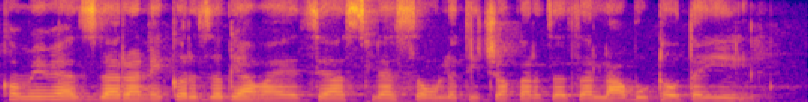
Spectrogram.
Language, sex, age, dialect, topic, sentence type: Marathi, female, 18-24, Standard Marathi, banking, statement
